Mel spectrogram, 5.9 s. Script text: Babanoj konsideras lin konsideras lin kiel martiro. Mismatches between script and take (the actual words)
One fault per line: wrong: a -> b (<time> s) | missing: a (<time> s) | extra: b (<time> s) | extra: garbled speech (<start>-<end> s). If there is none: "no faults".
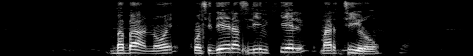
missing: konsideras lin (3.4 s)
